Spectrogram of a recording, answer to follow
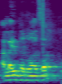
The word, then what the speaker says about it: Alai Darwaza: So Alai Darwaza, guys, name, the pronunciation, Alai Darwaza.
